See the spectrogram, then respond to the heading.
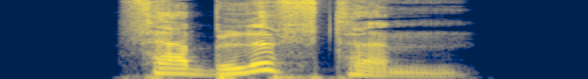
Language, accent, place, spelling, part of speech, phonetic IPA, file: German, Germany, Berlin, verblüfftem, adjective, [fɛɐ̯ˈblʏftəm], De-verblüfftem.ogg
- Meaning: strong dative masculine/neuter singular of verblüfft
